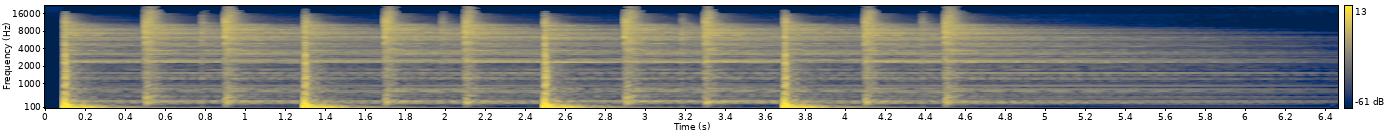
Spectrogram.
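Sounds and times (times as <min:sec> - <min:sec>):
basic kick drum rhythm: 0:00.1 - 0:04.6.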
